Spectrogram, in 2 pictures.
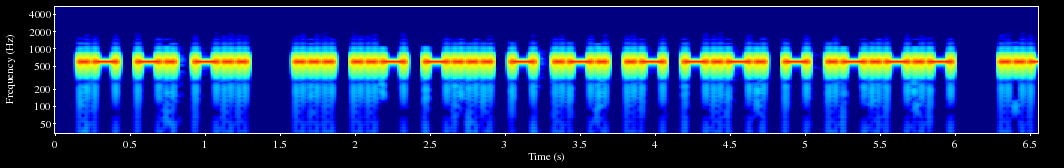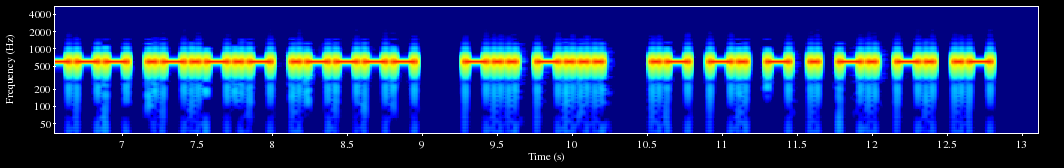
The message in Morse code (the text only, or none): AND SUBTRACT. 2.1 DB ANTENNA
